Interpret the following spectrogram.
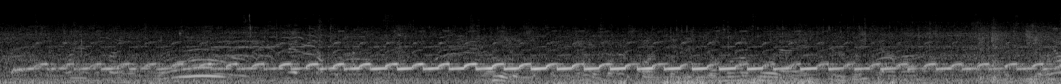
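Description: An electronic warning siren warbling rapidly, about four rising-and-falling cycles a second, starting just after the beginning, over low traffic and wind noise.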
